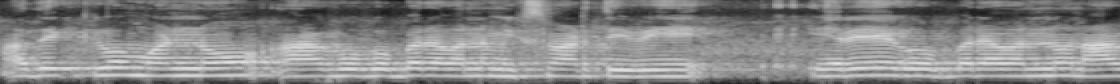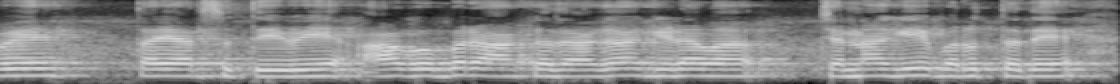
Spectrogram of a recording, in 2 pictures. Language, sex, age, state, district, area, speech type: Kannada, female, 45-60, Karnataka, Bangalore Rural, rural, spontaneous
